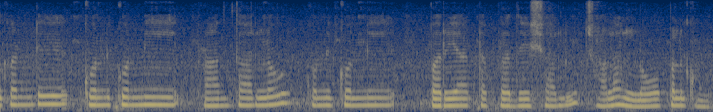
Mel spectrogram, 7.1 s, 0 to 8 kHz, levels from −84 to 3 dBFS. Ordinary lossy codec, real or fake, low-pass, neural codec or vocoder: none; fake; none; codec, 16 kHz, 8 kbps, FunCodec, trained on Chinese and English, 25 frames a second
